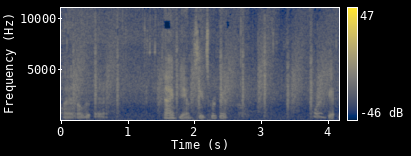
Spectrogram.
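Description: Quick light footsteps patter on dirt.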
